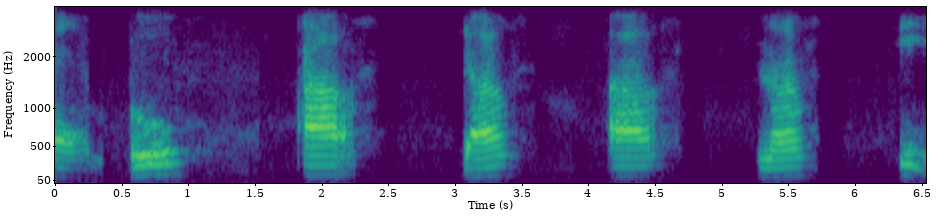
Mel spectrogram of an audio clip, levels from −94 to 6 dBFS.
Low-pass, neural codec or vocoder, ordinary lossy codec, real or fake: 3.6 kHz; codec, 16 kHz, 4 kbps, FreqCodec, larger model; Opus, 24 kbps; fake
